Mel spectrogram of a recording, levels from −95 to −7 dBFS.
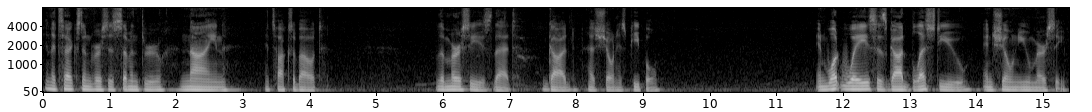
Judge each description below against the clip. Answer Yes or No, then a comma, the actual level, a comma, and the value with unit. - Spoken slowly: Yes, slow, 115 wpm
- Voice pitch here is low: Yes, very low, 95 Hz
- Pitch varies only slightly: Yes, narrow, 2.0 semitones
